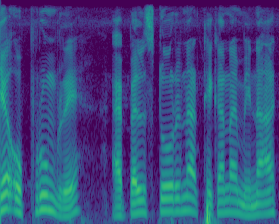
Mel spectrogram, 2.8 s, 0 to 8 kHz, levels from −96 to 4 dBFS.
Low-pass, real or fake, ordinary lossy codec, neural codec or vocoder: 7.2 kHz; real; none; none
